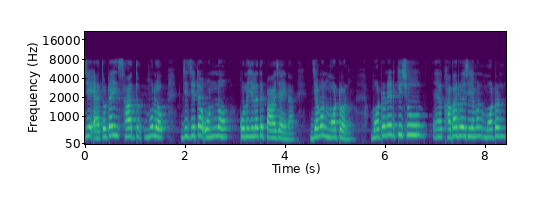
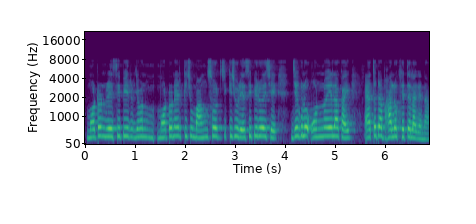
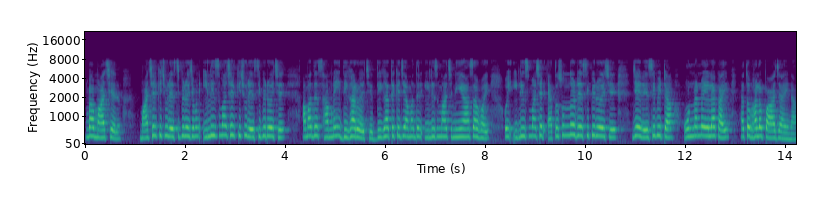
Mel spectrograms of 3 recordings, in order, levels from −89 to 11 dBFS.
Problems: none marked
